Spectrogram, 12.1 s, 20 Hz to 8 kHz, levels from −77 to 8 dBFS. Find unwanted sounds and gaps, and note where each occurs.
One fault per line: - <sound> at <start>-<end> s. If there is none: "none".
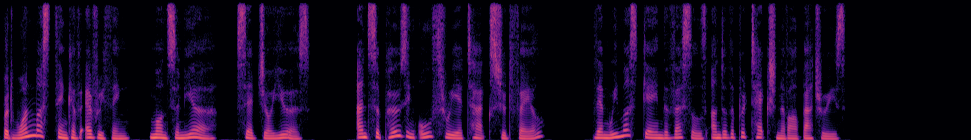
none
